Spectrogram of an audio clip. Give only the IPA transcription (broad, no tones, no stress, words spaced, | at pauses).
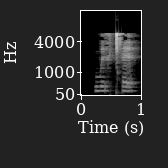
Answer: wɘxǀʰɛ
